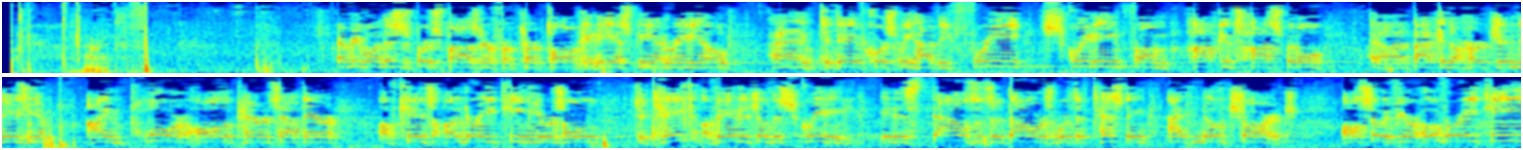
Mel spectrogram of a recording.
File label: announcement; morgan state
